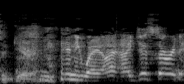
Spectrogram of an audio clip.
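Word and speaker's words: Göring: Yeah, well, and you open your book with his, is his name pronounced Goring or Gehring? Herman, Nazi guy. I've always pronounced it Gehring.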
